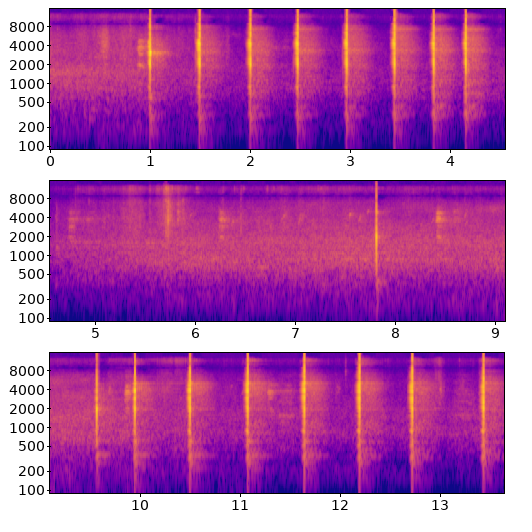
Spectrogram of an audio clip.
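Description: A metal hammer strikes a steel wedge in a wooden log with sharp, ringing blows.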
